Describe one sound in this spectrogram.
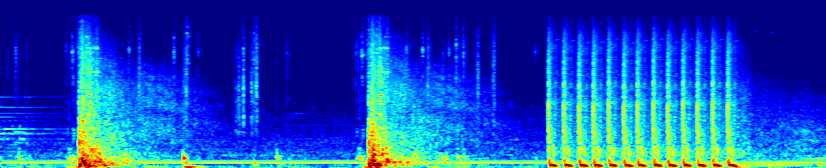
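A rifle fires a string of shots in a video game.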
